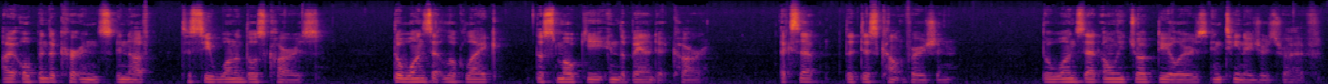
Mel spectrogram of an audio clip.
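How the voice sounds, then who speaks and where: Speaking at a medium pitch, this channel host reads true scary stories aloud. His delivery is calm, steady, and never rushed.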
